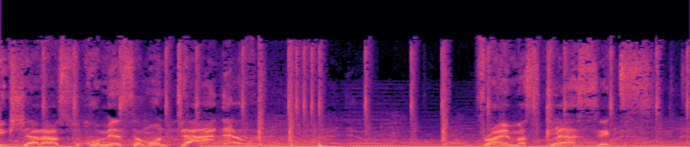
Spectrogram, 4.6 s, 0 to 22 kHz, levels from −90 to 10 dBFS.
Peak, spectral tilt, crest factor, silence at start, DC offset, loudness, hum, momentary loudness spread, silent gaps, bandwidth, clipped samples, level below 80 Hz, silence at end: 0 dBFS; -4.5 dB/octave; 12 dB; 0 s; under 0.1%; -12 LUFS; none; 6 LU; none; 17 kHz; under 0.1%; -16 dBFS; 0 s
